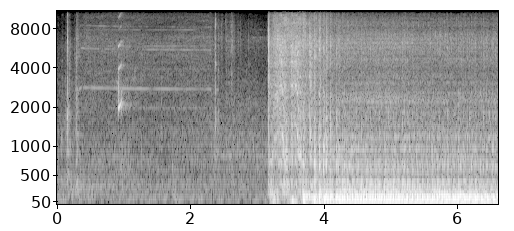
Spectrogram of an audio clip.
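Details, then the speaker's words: 2011 Harley-Davidson Road Glide CVO with the exhaust partially gutted: cranks and catches at about three seconds into a deep, loud, loping V-twin idle; loud exhaust with the baffles removed. "And This is what it sounds like with the baffles gone."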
